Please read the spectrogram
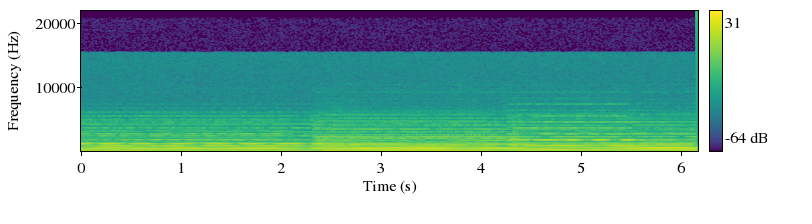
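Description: Church pipe organ playing a voluntary in held chords, the chord changing about two seconds in.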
